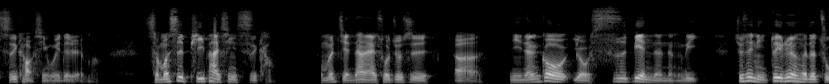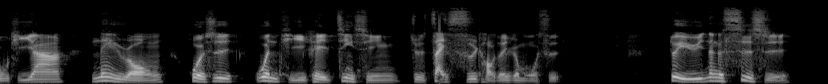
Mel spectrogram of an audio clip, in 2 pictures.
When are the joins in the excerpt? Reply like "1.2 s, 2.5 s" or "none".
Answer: 3.2 s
